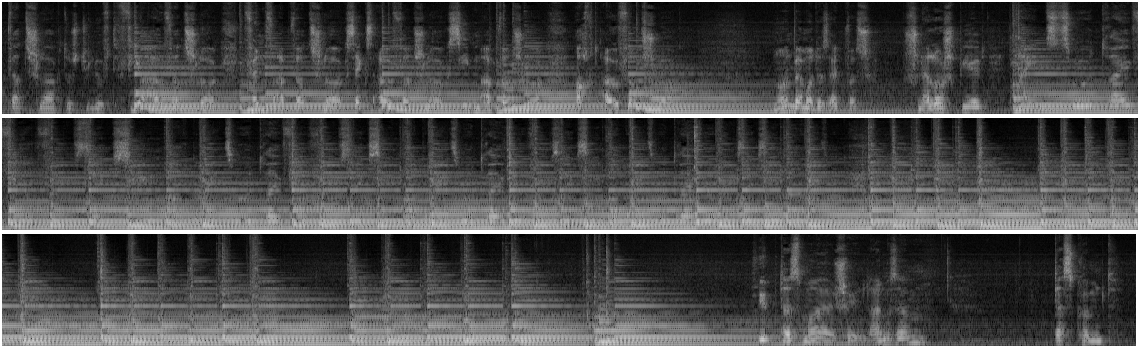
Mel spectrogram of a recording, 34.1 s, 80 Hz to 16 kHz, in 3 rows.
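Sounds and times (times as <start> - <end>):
nylon-string guitar strummed: 1.2 - 32.9.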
